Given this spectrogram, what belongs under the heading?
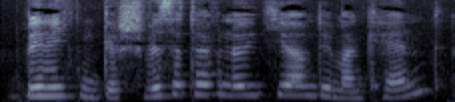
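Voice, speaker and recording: Young woman, slightly high voice, excitable game-night chatter. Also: breathy edge. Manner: excitable, swears when stuck, quick laughing outbursts. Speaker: player in a guessing game. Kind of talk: casual chat.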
